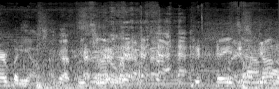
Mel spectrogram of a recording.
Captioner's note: players are lalughing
